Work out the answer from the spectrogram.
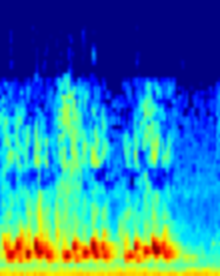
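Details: Yellow-vented bulbul (trucukan, merbah cerukcuk) singing a quick run of bubbling, chattering notes in short warbled phrases that fade after under two seconds, with a faint low hum behind.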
